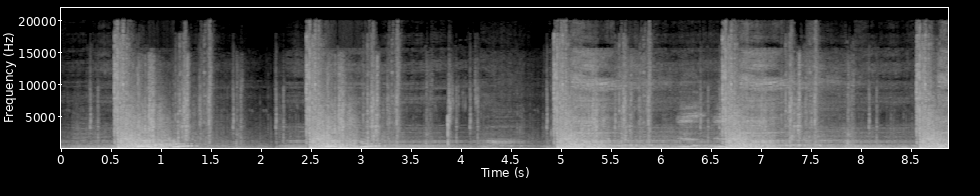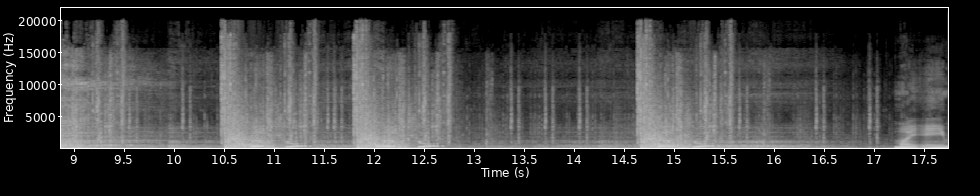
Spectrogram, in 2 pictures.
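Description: Gunfire in a spooky video game comes as repeated bursts of sharp rapid shots, loud and close, separated by short gaps, with someone talking and keyboard clatter between.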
